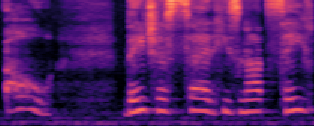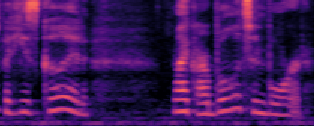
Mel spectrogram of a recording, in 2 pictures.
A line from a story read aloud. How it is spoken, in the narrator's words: the sweet child gasp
